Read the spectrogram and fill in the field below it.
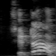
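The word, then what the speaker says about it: sept: seven সেথ seven সেট এখানে seven এর spelling হচ্ছে এস ই পিটি কিন্তু পি সাইলেন্ট থাকবে তাই উচ্চারণটি হচ্ছে সেট with eight with nine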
